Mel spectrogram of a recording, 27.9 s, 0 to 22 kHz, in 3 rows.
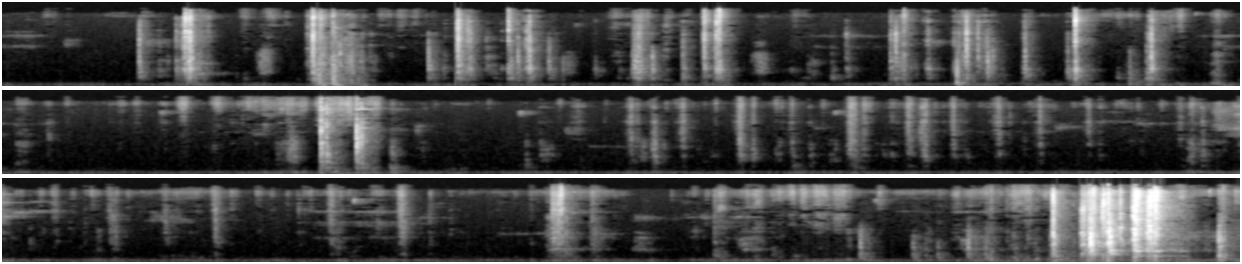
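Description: Sharp metallic clicks and clinks of a 10 mm wrench working the terminal bolt on a lawn tractor battery, coming singly and irregularly with gaps between. Near the end comes a louder, longer metal rattling clatter.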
